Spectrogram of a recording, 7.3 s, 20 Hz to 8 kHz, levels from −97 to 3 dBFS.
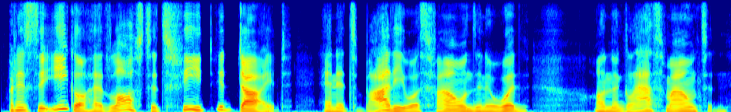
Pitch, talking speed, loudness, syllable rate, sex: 155 Hz, 180 wpm, -23 LUFS, 4.1 syllables/s, male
